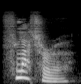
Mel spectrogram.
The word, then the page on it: flatterer: British English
